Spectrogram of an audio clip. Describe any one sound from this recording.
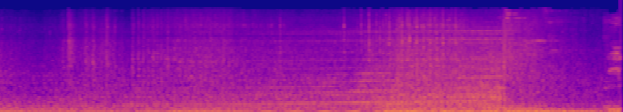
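A propeller plane's engine drones and rises in pitch as it swoops low.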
